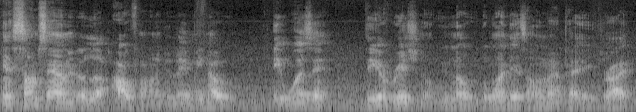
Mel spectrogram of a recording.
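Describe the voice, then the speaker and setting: Male vlogger, gravelly voice, loose slangy rant, echoey room with faint hum. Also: on the low side, normal speed. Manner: loose, slangy, repeats himself for emphasis. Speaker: YouTube storyteller. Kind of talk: casual ranting vlog.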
